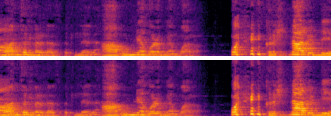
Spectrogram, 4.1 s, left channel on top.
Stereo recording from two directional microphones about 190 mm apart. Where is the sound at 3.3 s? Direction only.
15° left (ahead or behind).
